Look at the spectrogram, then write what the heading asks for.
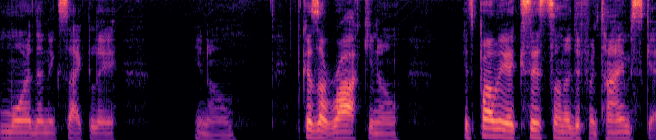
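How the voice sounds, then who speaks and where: A man with a dark, mellow tone and medium pitch talks at a moderate pace with ordinary pitch variation and big swings in loudness. The recording is very clean and silent behind him, with a dry, close sound with no echo. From Norway. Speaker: teacher. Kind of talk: casual chat. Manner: halting.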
